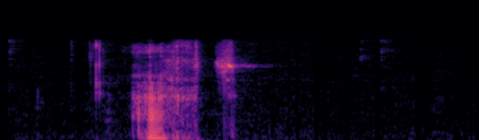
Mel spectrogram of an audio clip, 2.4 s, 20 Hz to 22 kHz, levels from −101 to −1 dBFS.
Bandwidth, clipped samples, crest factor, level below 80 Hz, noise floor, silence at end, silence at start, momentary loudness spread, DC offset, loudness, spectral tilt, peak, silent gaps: 7 kHz; under 0.1%; 30 dB; -72 dBFS; -64 dBFS; 1.15 s; 0.45 s; 17 LU; under 0.1%; -43 LUFS; -2.5 dB/octave; -18 dBFS; none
